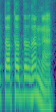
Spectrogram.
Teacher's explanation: आपका जो जीभ है, ठीक है, वो जाके दांत में टच होना चाहिए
